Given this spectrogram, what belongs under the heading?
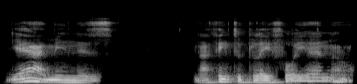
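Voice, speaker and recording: A man from South Africa talks through his chess moves at a slow, unhurried pace, his voice sitting fairly low. He thinks aloud, makes fun of his own play and stops to greet people in the chat. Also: vocal fry, a little mellow. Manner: thinks aloud slowly, chatty with viewers, self-deprecating. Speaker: chess streamer. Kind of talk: casual live-stream commentary.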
